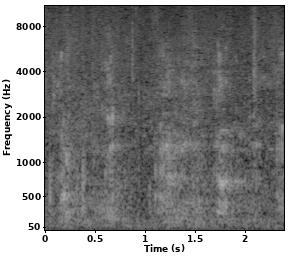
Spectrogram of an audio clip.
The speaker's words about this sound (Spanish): ¿De dónde salió ese chancho?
